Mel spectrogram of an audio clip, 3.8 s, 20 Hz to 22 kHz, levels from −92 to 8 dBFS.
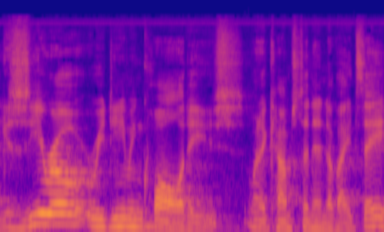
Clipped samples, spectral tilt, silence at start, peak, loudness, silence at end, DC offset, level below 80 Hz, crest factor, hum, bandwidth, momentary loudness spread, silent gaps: under 0.1%; -4.5 dB/octave; 0 s; -10 dBFS; -27 LUFS; 0 s; under 0.1%; -62 dBFS; 18 dB; none; 16.5 kHz; 11 LU; none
